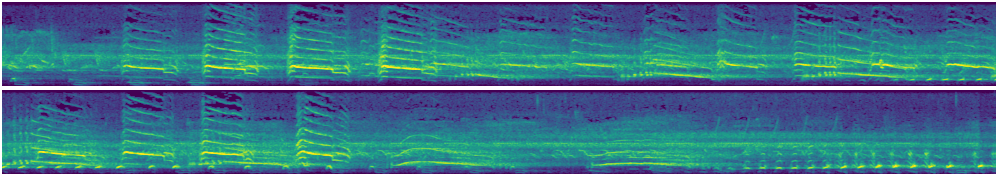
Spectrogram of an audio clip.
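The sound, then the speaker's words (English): Marsh birds call continuously at the Wasissa River's edge, a riverine marsh in Florida: chattering grebes, a limpkin and a red-shouldered hawk trade loud, harsh, repeated squawks and rapid nasal chatters that overlap throughout, ending in a quick, even run of notes. “Lang Elliott and Ted Mack went to the Wasissa River's edge and recorded chattering grebes, a limpkin, and the harsh call of a red-shouldered paw.”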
